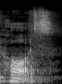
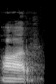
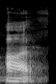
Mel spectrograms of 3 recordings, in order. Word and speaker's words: hour: और दूसरा लिखा मैंने HORSE हॉर्स। तो जब मैंने HOUR लिखा बेटा, मैं इसे क्या पढ़ूंगा? मैं इसे पढ़ूंगा आर। इसे हार तो नहीं बोलूंगा, इसे बोलूंगा आर।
